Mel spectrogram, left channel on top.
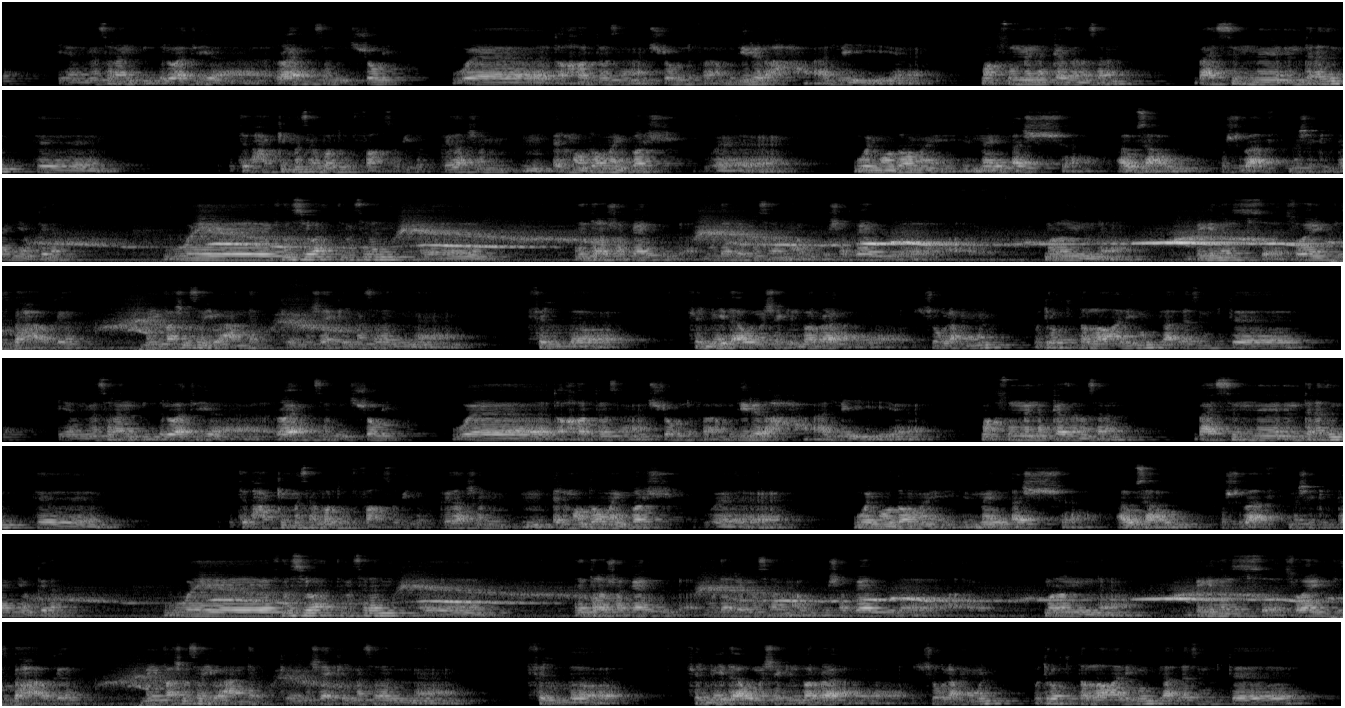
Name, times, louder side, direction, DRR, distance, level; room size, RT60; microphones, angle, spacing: voice 1, 0.6-3.9 4.5-9.2 9.8-11.2 12.0-13.4 13.7-14.4 15.8-17.5 17.8-20.1 20.4-21.2 21.9-24.2 24.6-27.4 28.4-31.7 32.5-36.7 37.2-38.1 38.6-41.0 41.6-44.8 45.5-46.4 47.1-50.1 50.6-53.1, right 1 dB, 60° right, -2 dB, 3.5 m, -32 dB
sound 1, 27.1-28.3 28.7-33.1 33.7-40.4 41.2-43.8, left 5 dB, 20° left, 0.5 m, -31 dB
15.5 x 6.7 x 2.5 m, 0.78 s
head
